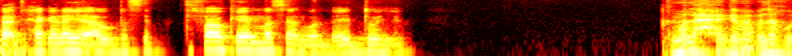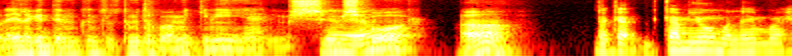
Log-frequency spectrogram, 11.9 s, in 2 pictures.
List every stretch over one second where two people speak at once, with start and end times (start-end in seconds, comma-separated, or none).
none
